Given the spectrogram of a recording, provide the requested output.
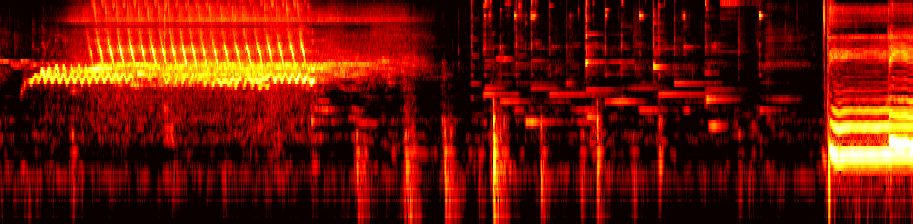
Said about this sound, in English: And the three little birds who had told the king the truth even today go on singing their triumphant song.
